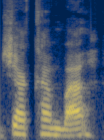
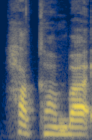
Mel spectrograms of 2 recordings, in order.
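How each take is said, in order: First: The name begins with a J sound. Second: The name begins with an H sound. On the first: The speaker calls it wrong. "So J is pronounced H, not J. So it's not Jacumba" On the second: The speaker calls it right. "it's Jacumba"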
